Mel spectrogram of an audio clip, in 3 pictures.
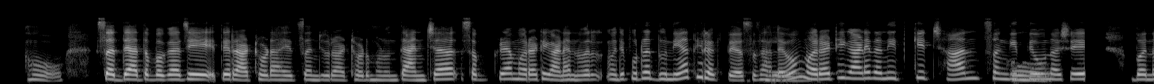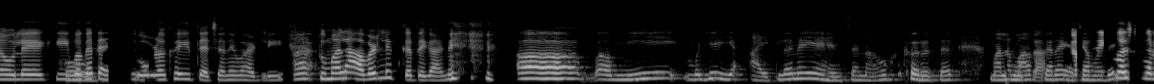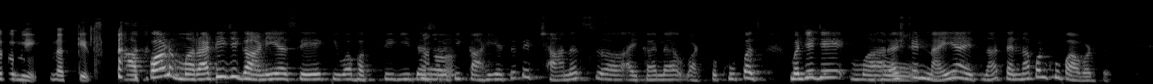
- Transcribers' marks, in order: joyful: "पूर्ण दुनिया थिरकते असं झालंय … देऊन असे बनवले"; other background noise; chuckle; laughing while speaking: "खरं तर"; unintelligible speech; chuckle
- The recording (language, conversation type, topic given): Marathi, podcast, संगीताच्या माध्यमातून तुम्हाला स्वतःची ओळख कशी सापडते?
